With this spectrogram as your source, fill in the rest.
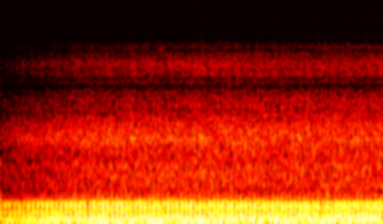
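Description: A motorcycle engine drones loud and steady on an early morning ride, a constant low throb with mechanical clatter and wind noise and no talking.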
